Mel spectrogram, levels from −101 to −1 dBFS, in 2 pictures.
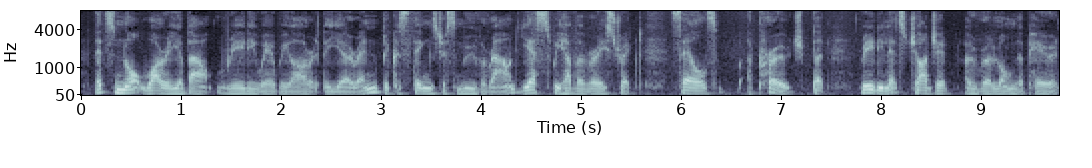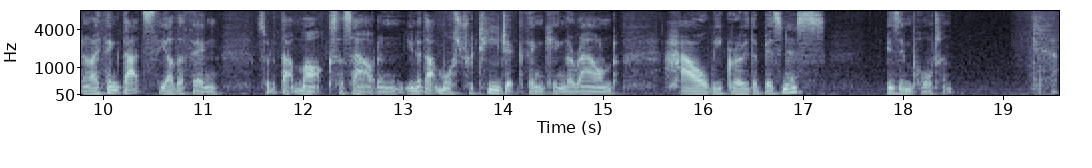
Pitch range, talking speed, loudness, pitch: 85-100 Hz, 190 wpm, -25 LUFS, 90 Hz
